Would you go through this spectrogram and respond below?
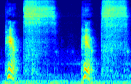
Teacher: the T sound is voiceless, so that's why the plural S sounds voiceless in the word pants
